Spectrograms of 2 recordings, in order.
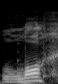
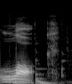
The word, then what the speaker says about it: loch: And finally, Loch, not Loch.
